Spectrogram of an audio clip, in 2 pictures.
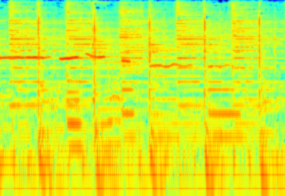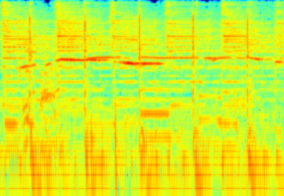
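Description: A whistled melody glides over a full band backing with steady drums and bass, the tune clear and prominent in a played music recording, with no talking.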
